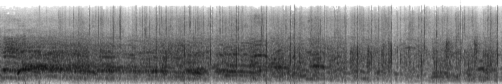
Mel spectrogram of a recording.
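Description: A small football crowd cheering and shouting as a goal goes in, starting suddenly, with scattered hand-clapping that carries on through the celebration.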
